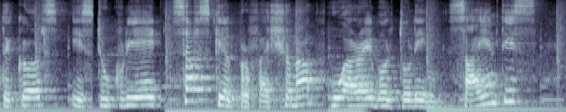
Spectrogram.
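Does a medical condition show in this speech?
No.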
